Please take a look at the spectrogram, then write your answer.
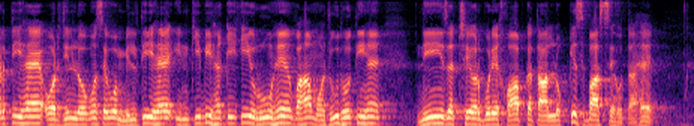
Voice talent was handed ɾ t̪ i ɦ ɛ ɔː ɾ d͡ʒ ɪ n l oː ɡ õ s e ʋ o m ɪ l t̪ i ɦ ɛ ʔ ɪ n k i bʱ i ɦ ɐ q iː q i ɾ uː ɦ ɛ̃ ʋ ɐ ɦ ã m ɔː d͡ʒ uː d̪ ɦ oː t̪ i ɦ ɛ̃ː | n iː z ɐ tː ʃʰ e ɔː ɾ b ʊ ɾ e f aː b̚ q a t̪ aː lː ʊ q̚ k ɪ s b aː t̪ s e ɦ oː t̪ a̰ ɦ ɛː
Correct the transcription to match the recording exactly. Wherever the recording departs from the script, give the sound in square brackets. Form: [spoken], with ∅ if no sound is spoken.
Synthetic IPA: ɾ t̪ i ɦ ɛ ɔː ɾ d͡ʒ ɪ n l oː ɡ õ s e ʋ o m ɪ l t̪ i ɦ ɛ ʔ ɪ n k i bʱ i ɦ ɐ q iː q i ɾ uː ɦ [ẽ] ʋ ɐ ɦ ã m ɔː d͡ʒ uː d̪ ɦ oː t̪ i ɦ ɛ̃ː | n iː z ɐ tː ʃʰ e ɔː ɾ b ʊ ɾ e [x] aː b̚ [k] a t̪ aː lː ʊ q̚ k ɪ s b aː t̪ s e ɦ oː t̪ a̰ ɦ ɛː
